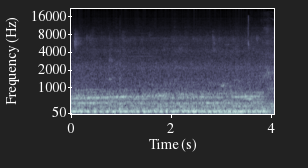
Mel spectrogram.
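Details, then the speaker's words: IFB washing machine after drum removal and check for spin noise: smooth constant low hum with even pulse, no scraping or banging; drum now spins normally, earlier noise gone. "अभी इसमें कोई आवाज नहीं आ रही है। बिल्कुल normal ये machine चल रही है।"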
